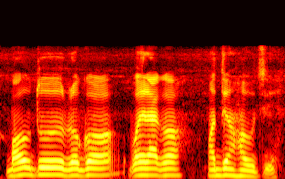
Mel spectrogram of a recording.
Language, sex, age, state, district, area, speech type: Odia, male, 30-45, Odisha, Kendrapara, urban, spontaneous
